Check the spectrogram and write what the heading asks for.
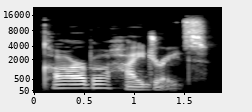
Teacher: The DR is pronounced with the j sound, plus the R together, jr. Carbohydrates.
